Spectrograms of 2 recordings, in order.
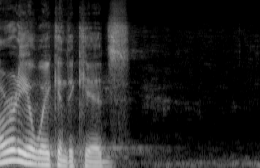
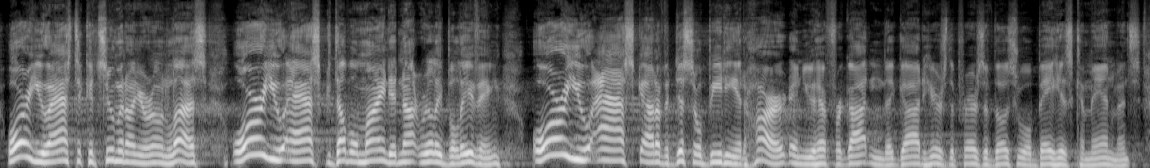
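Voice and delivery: loud, higher, driving list of warnings; full-force preaching; 5 semitones higher, 6 dB louder than usual. Acted. Preacher listing wrong ways to ask, loud and driving. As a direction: hammer each "or you ask".

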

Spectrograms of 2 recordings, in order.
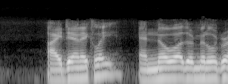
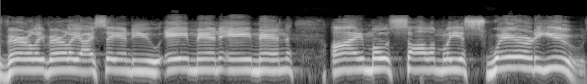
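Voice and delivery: forceful; 5 semitones higher than usual. Retold or imitated. Preacher voicing Christ's solemn oath to his accusers, forceful. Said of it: "he gets more forceful and says".

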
